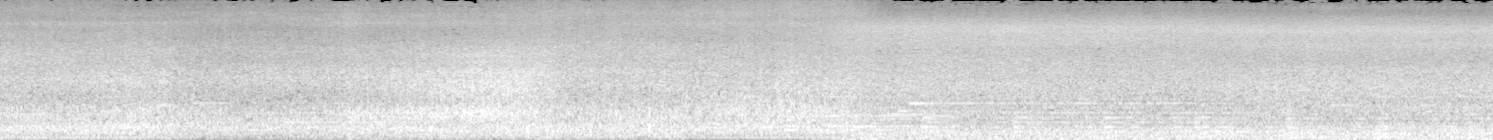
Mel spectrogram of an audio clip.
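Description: Steady rush of turbulent, muddy floodwater and surf, a constant noise with no pauses and a change in its character about two-thirds of the way through. Faint background music sits underneath.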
